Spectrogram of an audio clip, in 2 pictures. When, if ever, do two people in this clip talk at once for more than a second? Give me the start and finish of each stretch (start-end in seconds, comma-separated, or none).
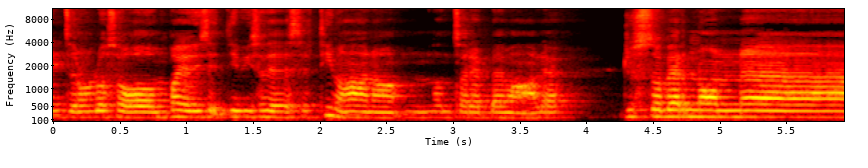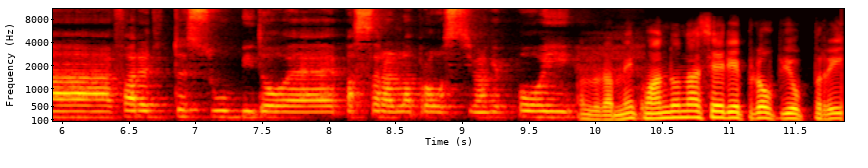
none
